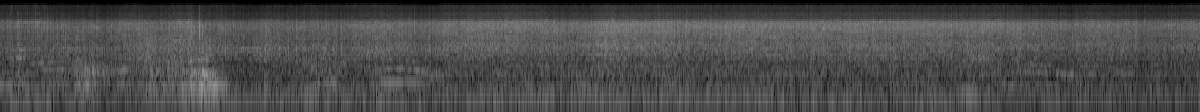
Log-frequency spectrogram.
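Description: Chopped okra frying in coconut oil in an open kadai: a steady sizzle, with a light knock about a second and a half in.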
